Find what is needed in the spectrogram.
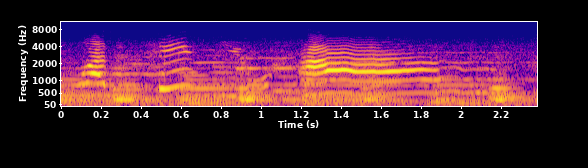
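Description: Early-1930s cartoon soundtrack: a high, squeaky singing voice over band accompaniment, with two short sliding notes and then a long wavering held note in the second half.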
